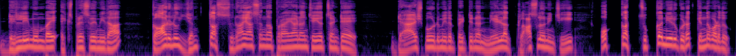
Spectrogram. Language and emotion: Telugu, surprised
